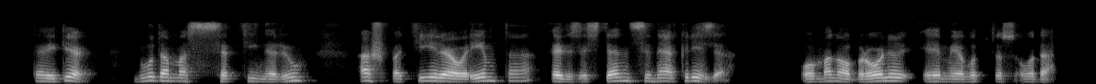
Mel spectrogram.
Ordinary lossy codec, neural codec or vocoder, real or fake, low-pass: Opus, 16 kbps; codec, 24 kHz, 0.9 kbps, WavTokenizer, large speech release; fake; 7.2 kHz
